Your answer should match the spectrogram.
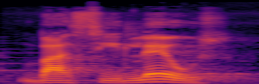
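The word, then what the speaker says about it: βασιλεύς: el artículo masculino singular si el acento va sobre un diptongo se escribe sobre la segunda y se pronuncia en la primera es curioso pero así es ejemplo basileus que significa emperador y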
